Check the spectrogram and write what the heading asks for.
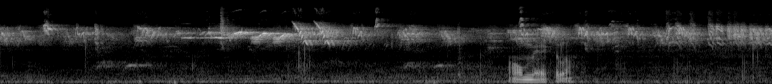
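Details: Singing in the last coleiro puxada of 2019, a Double-collared Seedeater gives continuous high, buzzy twittering against steady background noise, with a short human voice partway through.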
